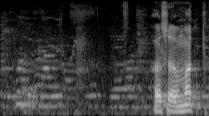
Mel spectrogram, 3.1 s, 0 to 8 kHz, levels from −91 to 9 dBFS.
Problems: none marked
